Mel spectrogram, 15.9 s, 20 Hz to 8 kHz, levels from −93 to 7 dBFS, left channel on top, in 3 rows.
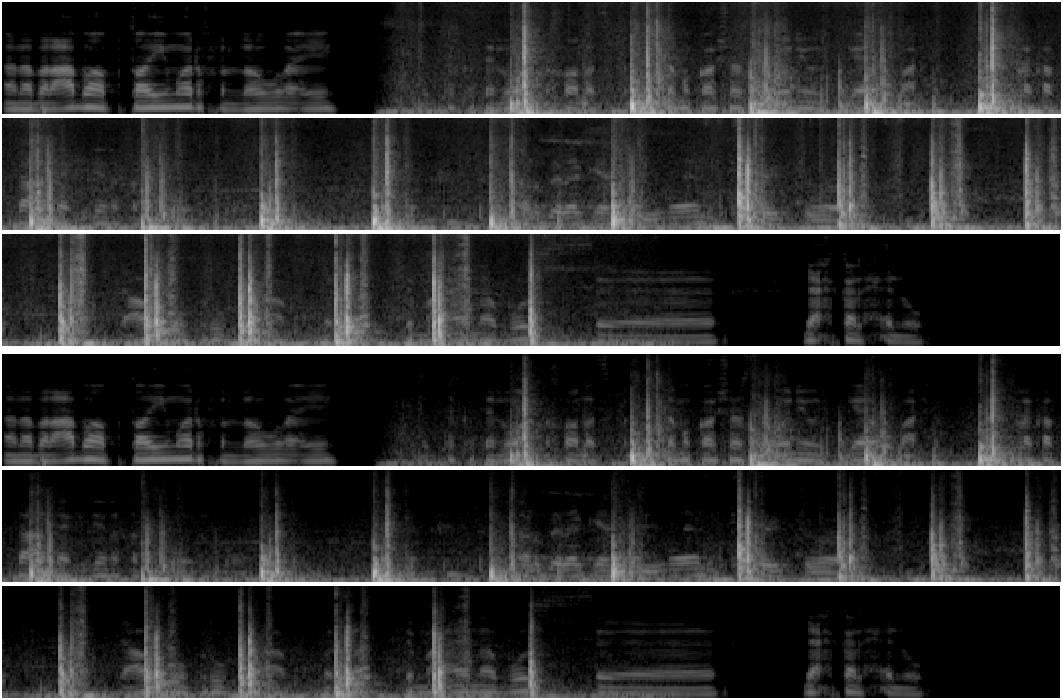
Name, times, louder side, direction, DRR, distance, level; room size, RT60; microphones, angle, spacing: voice 1, 0.0-1.7 2.4-6.5 8.4-8.6 10.9-14.2 14.6-15.2, left 1 dB, 30° left, 6.4 m, -56 dB
sound 1, 1.9-2.1 2.4-13.8, left 6 dB, 60° left, 0.3 m, -36 dB
voice 2, 7.1-9.6, left 2 dB, 80° left, 1.8 m, -57 dB
head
